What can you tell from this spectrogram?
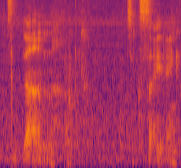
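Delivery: breathy hushed thrill under her breath; excited whisper. Real, not acted. Mother whispering to herself as dinner finishes, hushed excitement. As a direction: whisper it like a secret treat.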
